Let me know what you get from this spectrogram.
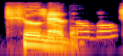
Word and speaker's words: Chernobyl: No, it's not like the singer Chernobyl. It's Chernobyl.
